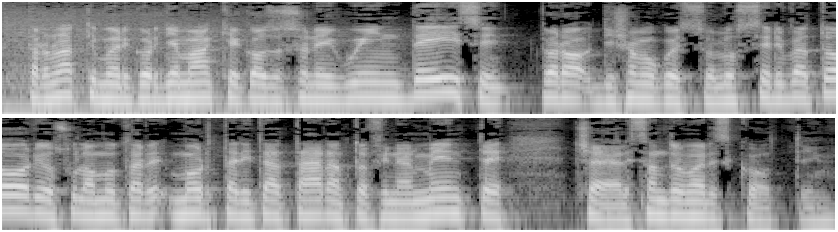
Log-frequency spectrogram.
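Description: On a very clean recording with a silent background, a man with an ordinary speaking voice talks fairly quickly at a fairly high pitch, keeping very even loudness and fairly even intonation. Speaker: radio host. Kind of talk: radio talk show.

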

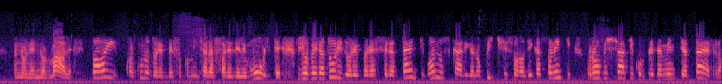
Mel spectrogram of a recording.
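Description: Speaking fairly quickly, a woman uses a high pitch with very wide pitch swings. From Rome, Italy. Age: old. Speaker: radio caller. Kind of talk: casual chat.

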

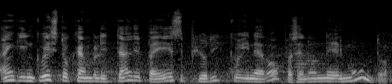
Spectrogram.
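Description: Against noticeable background noise, a man with a German accent speaks fairly quickly at a fairly high pitch. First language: German (speaking Italian). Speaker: library director. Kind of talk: interview.

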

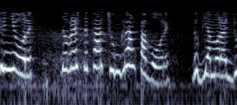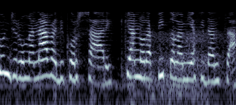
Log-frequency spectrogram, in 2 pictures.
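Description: The delivery is animated and theatrical, with lively intonation and a fairly quick pace. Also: woman, extremely high pitch for a woman. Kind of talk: old-time radio play. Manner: animated, theatrical, excitable, comically melodramatic.

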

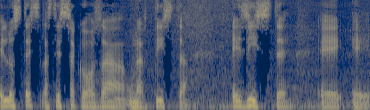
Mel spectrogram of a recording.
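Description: A man with medium pitch and a normal speaking voice. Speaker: stage actor. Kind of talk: interview. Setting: outdoors in a town square.

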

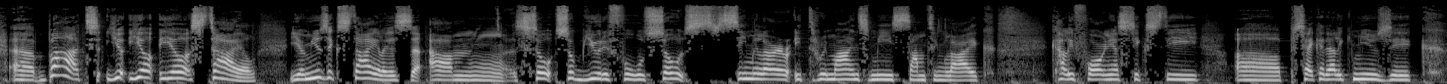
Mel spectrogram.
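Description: Delivered at a very slow pace, the voice keeps very even loudness and ordinary pitch variation. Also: woman, fairly high pitch for a woman. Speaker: radio host. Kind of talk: radio music show with interview.

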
